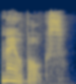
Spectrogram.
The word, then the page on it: mailbox: British English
